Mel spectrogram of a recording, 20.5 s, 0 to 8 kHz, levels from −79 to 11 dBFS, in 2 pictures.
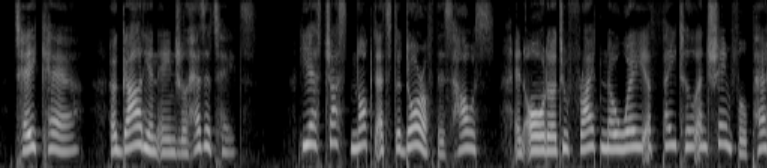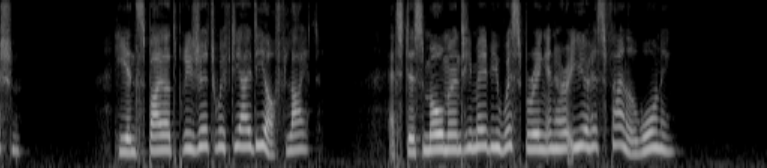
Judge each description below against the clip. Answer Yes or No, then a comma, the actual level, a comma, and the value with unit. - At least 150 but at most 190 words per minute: No, average, 140 wpm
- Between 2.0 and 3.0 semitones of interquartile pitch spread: No, average, 3.4 semitones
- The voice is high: Yes, high, 245 Hz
